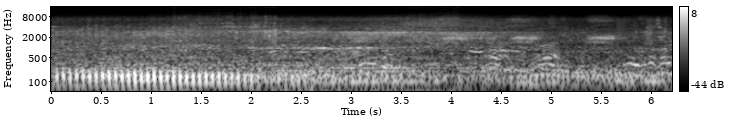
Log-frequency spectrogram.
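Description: Outdoor background of people talking quietly, over a steady low rumble that pulses rapidly during the first couple of seconds.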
